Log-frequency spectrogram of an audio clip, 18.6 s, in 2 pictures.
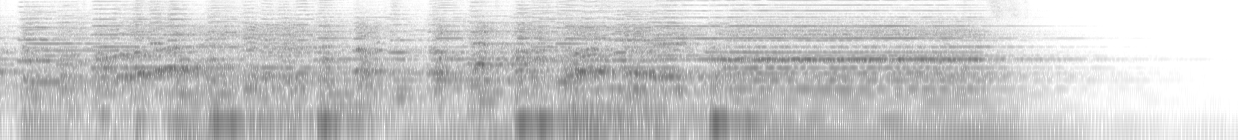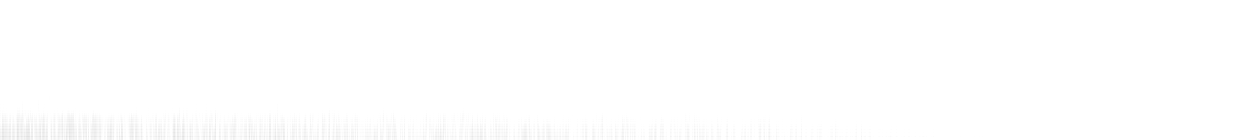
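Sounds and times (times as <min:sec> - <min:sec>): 
choir singing: 0:00.0 - 0:08.3.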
